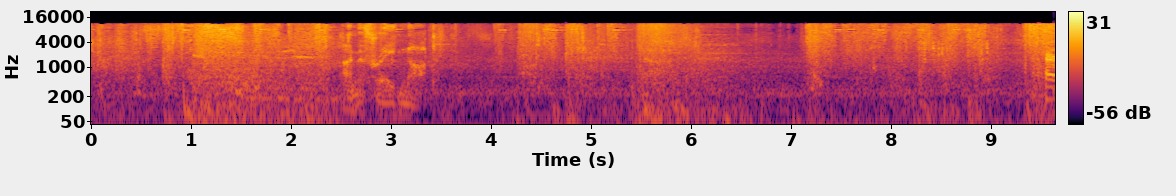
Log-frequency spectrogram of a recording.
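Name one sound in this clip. Electric magic crackles and zaps.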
